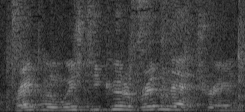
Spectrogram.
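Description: A middle-aged American man reads a children's storybook aloud with dramatic pauses, as if to young listeners. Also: high voice, crowd noise. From Delaware, United States. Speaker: children's author reading his book aloud. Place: inside a small toy shop. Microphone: camera a few metres away. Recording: roomy, distant, noisy phone-camera recording.

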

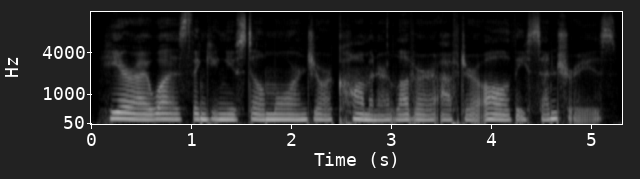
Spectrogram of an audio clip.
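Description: Menacing immortal male High Lord, played by a woman narrator, taunting and smooth, unhurried, dry storybook read. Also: flat delivery, darkish tone, dry recording. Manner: taunting, purring, casually cruel.

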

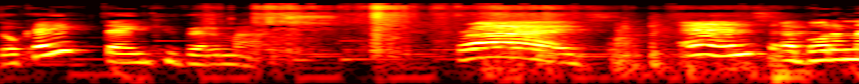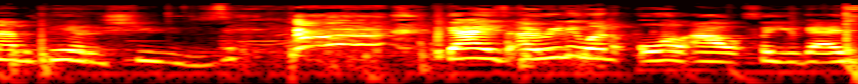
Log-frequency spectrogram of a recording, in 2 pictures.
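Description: A young woman, not a native English speaker, chatting animatedly in a home try-on haul vlog and calling her viewers guys. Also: a little high. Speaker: fashion vlogger. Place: home living room, indoors.

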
